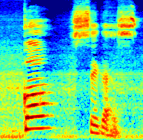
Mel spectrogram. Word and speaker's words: cócegas: Cócegas. Qual foi a sílaba mais forte? Có. E o som foi o quê? Aberto ou fechado? Aberto.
